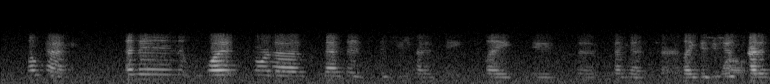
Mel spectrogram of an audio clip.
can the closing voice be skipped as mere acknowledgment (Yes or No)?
Yes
